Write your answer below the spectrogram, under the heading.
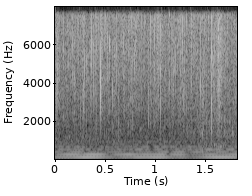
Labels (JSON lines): {"label": "biophony, midshipman", "recorder": "SoundTrap 500"}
